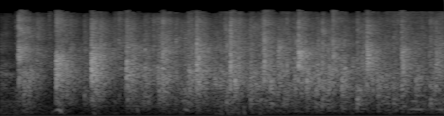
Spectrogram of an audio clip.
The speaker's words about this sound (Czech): Dobrý den, tak vítám tady také všechny ostatní posluchače, kteří přišli sem k nám si sednout právě do zmíněné Radiokafe, takže vítám také vás a prosím, abyste mi potleskem odpověděli, že jste tady.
